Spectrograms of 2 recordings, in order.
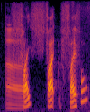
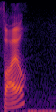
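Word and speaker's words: Pfeil: It's P-F-E-I-L. Fifo? File. File, maybe. File. Maybe if you put a P and an H together, that's F.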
